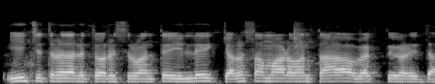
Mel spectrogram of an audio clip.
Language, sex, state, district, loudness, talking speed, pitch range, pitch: Kannada, male, Karnataka, Koppal, -15 LUFS, 95 wpm, 135-145 Hz, 140 Hz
